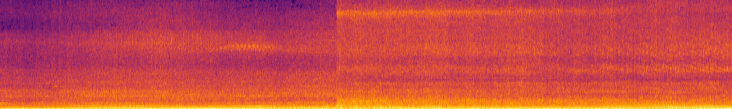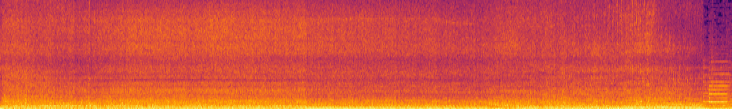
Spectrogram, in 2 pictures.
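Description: Engine of a heavy multi-axle mobile missile launcher truck, a large diesel, running steadily at low revs. The engine note changes abruptly twice, about a quarter of the way in and again about halfway.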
